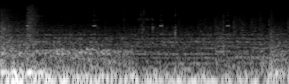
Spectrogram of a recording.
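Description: Low, dense underwater rumble in a swimming pool, with a soft tick about once a second.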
